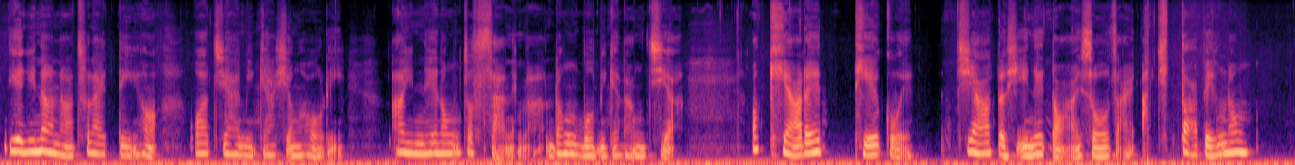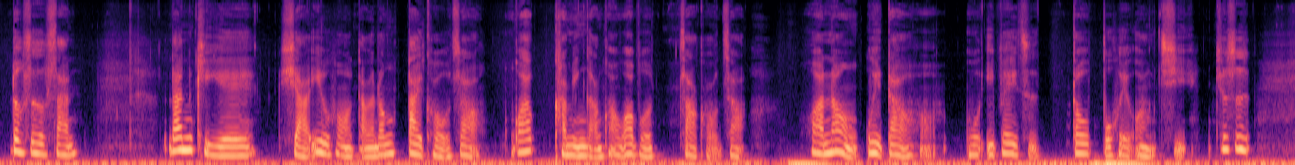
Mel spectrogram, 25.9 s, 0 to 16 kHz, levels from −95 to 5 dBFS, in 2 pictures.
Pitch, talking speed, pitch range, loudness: 165 Hz, 210 characters per minute, 145-195 Hz, -19 LUFS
